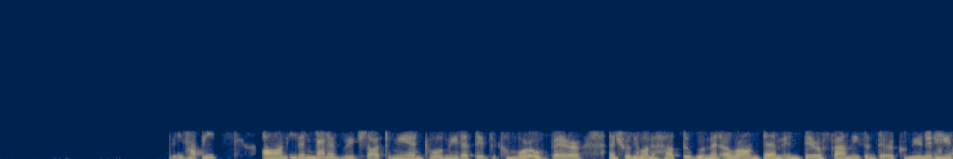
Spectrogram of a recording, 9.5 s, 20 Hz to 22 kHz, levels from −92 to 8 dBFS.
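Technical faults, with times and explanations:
Throughout, heavy G.723.1 codec damage. Nothing passes above 3.8 kHz, muffling the speech. Coarse 30 ms frames blur consonants and add hoarseness, fitting about 6.3 kbit/s.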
